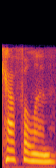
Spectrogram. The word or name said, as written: cephalin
